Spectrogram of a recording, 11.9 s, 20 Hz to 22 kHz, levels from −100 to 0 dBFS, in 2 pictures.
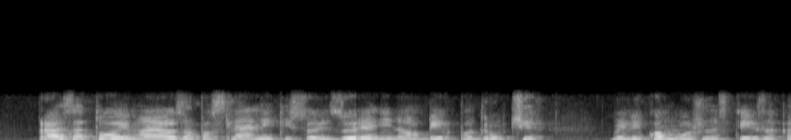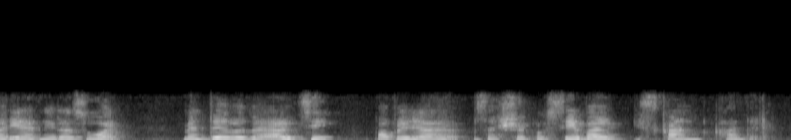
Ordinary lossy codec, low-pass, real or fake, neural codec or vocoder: Opus, 32 kbps; 7.2 kHz; fake; codec, 44.1 kHz, 3.4 kbps, Pupu-Codec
